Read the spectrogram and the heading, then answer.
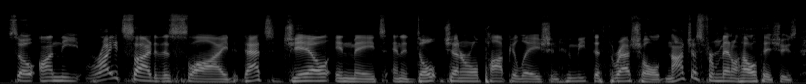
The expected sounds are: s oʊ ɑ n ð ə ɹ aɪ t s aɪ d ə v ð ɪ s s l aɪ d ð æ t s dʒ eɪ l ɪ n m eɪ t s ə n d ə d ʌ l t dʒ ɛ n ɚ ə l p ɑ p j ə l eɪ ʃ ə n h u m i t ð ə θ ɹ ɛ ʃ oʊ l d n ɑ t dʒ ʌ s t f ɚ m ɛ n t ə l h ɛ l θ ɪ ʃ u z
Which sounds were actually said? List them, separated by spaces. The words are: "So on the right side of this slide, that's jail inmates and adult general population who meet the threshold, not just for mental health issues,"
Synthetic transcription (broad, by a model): s oʊ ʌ n ð ə ɹ aɪ t s aɪ d ə v ð ɪ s s l aɪ d ð æ t s dʒ eɪ l ɪ n m eɪ t s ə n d ə d ʌ l t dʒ ɛ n ɚ l p ɑ p j ə l eɪ ʃ ə n h u m i t ð ə θ ɹ ɛ ʃ oʊ l d n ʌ t dʒ ʌ s t f ɚ m ɛ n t l h ɛ l θ ɪ ʃ u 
